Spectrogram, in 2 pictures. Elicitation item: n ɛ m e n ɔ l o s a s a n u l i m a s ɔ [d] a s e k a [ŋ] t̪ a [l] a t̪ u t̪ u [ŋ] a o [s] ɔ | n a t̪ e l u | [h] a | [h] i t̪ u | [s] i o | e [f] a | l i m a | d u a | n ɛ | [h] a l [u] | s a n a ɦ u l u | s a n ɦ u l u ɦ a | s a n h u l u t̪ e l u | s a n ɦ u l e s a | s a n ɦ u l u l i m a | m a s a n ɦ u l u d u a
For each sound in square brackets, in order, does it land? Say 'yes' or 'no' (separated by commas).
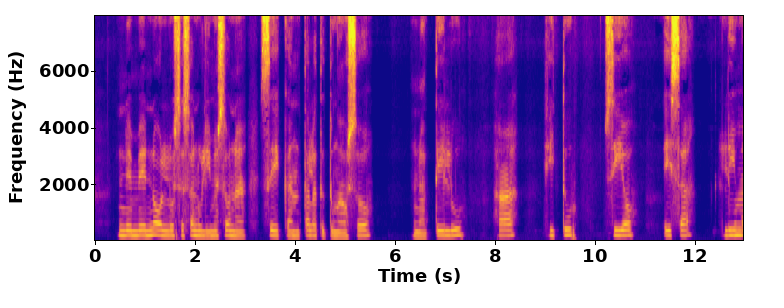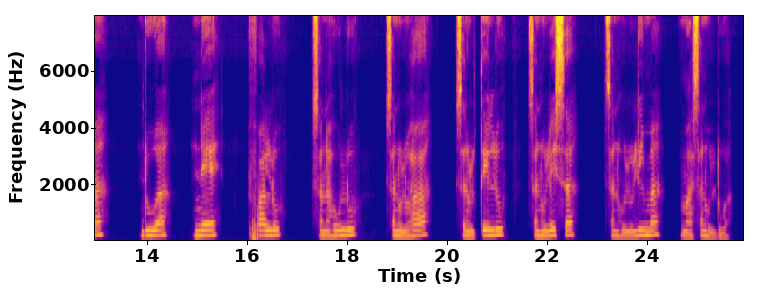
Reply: no, no, yes, yes, yes, yes, yes, yes, no, no, yes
